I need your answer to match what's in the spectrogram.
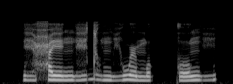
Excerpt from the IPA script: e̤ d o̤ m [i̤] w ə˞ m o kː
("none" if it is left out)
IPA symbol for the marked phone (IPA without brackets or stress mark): i̤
